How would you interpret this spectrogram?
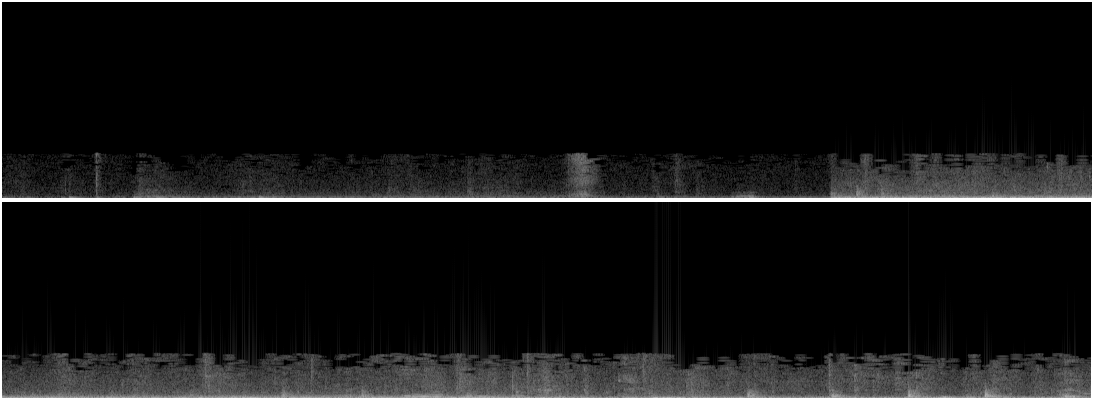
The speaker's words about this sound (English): Those are the doors.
